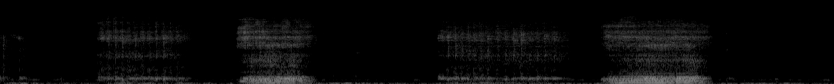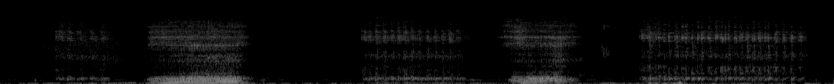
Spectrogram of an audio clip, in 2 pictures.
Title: Snoring like an animal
